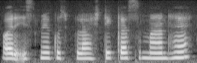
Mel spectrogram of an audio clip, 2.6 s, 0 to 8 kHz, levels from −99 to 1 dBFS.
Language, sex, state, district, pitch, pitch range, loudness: Hindi, female, Jharkhand, Palamu, 255 Hz, 235-255 Hz, -17 LUFS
